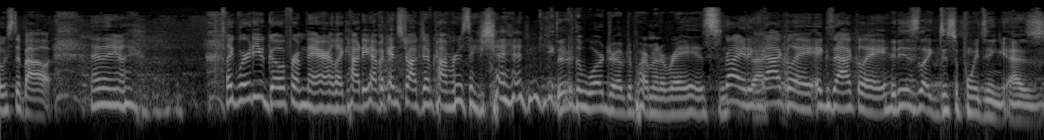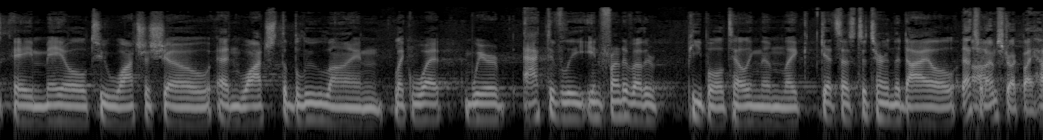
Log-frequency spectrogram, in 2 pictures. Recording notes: Focus Testing panel from ATX. Recorded at ATX Television Fest in June 2015.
